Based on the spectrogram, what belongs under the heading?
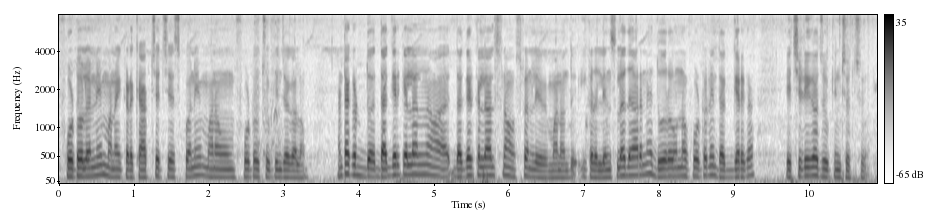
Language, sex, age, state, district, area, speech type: Telugu, male, 18-30, Telangana, Sangareddy, urban, spontaneous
